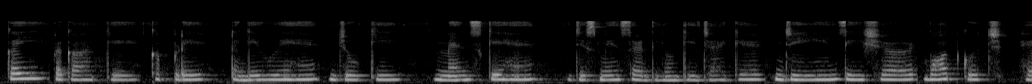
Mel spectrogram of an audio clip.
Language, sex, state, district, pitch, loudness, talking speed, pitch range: Hindi, female, Uttar Pradesh, Muzaffarnagar, 220 Hz, -31 LUFS, 120 wpm, 210-230 Hz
